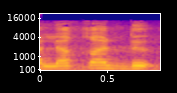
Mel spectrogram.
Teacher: دال پر سکون ہے تو قلقلہ ہوگا۔ لقد آواز ٹکرائے گی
